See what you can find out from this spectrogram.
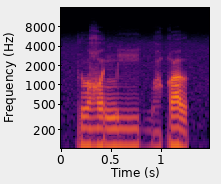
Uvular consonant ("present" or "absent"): present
